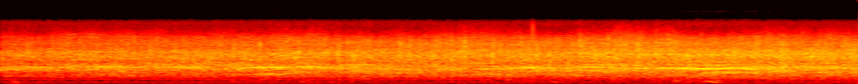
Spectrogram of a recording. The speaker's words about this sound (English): Now, ladies, clap for yourself. Now, men, join them now. Let's clap for the Lord and lift our voice of triumph.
